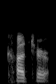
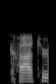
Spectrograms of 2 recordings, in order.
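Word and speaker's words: Qatar: I hear they said cutter or Cotter is the correct pronunciation so I mean it depends it's a dialect thing um you know it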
